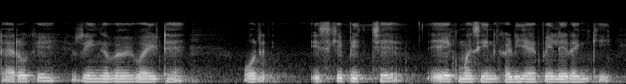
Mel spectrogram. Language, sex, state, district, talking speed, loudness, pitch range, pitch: Hindi, male, Uttar Pradesh, Shamli, 165 wpm, -16 LUFS, 125-140 Hz, 135 Hz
